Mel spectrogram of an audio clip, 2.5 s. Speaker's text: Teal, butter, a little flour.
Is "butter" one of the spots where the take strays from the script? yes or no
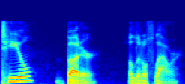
no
